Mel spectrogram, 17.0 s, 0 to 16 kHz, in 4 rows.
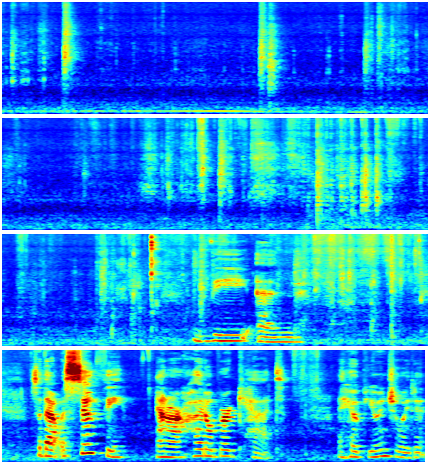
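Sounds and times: book being handled: 0.0s - 12.8s.

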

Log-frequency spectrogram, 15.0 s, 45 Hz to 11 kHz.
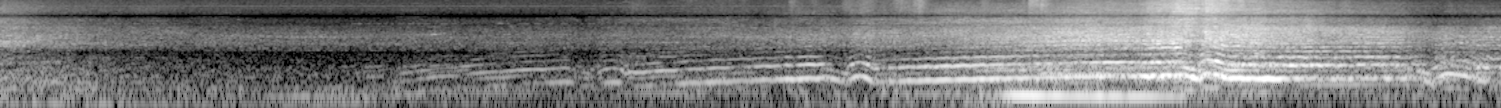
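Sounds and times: vehicle engine revving: 4.0s - 15.0s.

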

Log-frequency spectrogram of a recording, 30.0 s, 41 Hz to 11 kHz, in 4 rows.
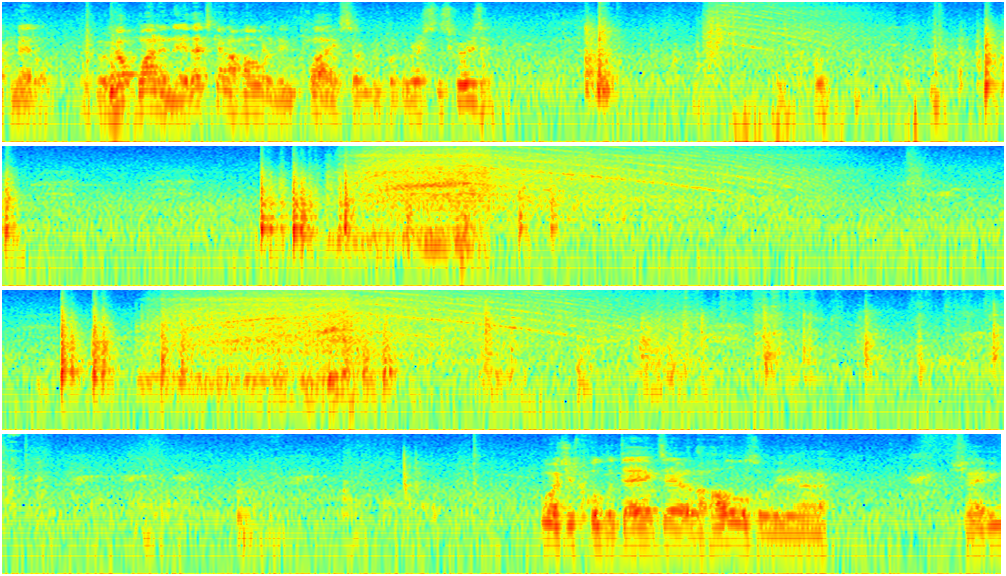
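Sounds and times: electric drill boring plastic: 5.2s - 6.7s, 10.0s - 14.0s, 16.0s - 20.4s.

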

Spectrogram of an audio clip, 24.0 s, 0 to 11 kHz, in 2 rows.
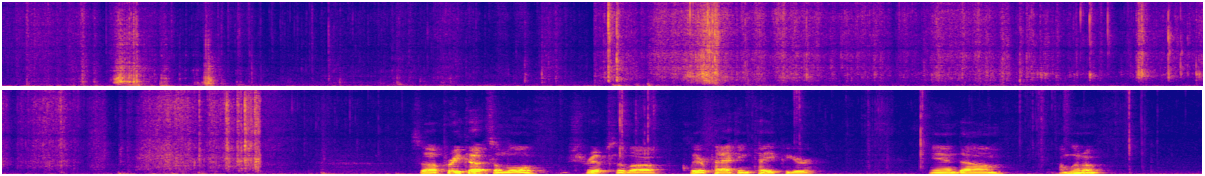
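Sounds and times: plastic film crinkling: 0.0s - 14.8s, 22.1s - 23.8s.

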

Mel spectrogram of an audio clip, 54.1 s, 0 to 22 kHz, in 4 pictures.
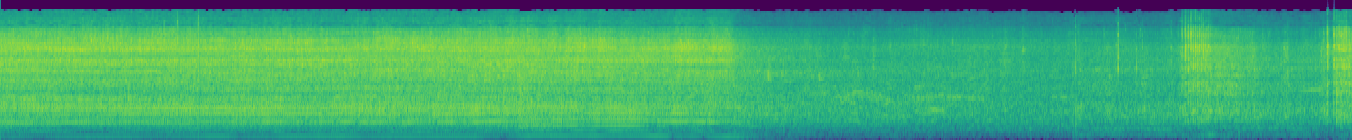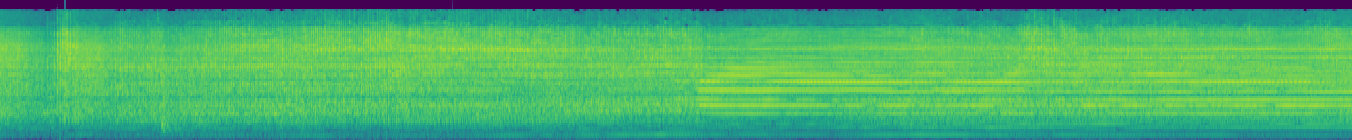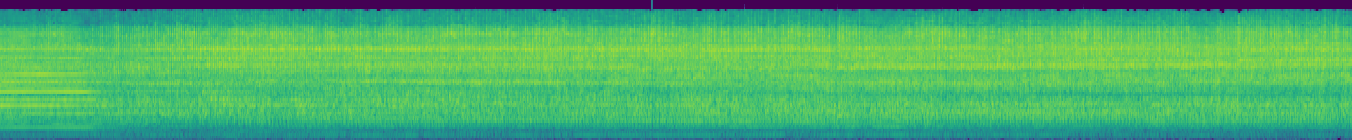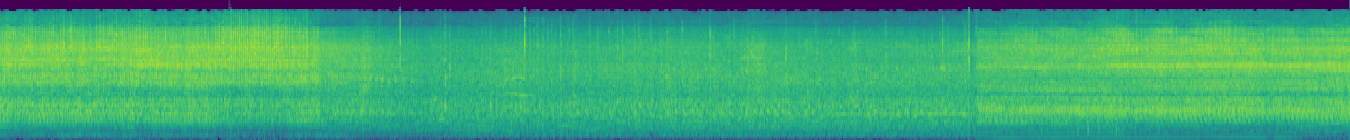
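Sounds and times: tractor engines running hard: 0.0s - 54.0s.

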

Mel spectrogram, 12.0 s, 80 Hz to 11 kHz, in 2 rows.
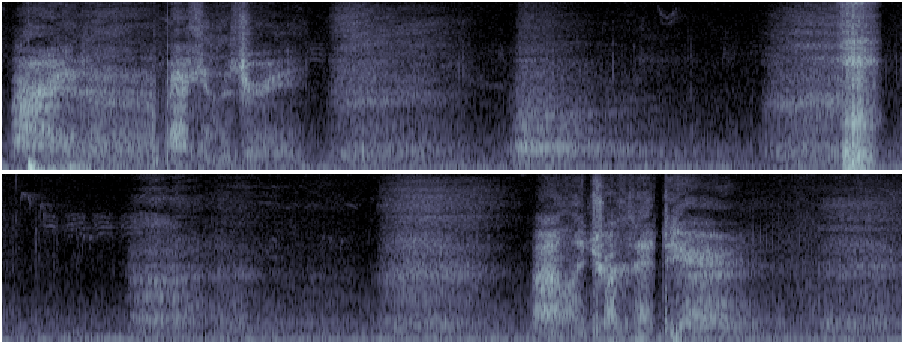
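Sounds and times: man breathing hard: 2.2s - 4.4s, 5.1s - 5.8s, 6.8s - 7.8s, 8.5s - 9.4s, 11.4s - 12.0s.

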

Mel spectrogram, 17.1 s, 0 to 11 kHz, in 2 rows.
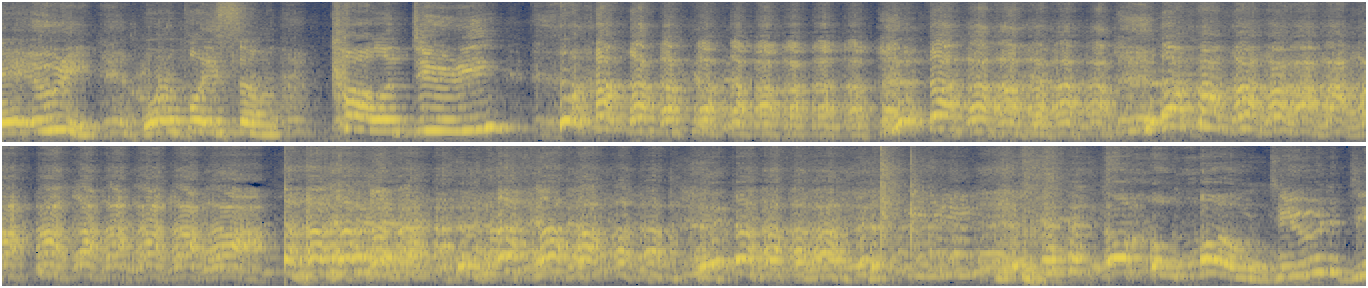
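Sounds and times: people laughing: 3.4s - 16.3s.

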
